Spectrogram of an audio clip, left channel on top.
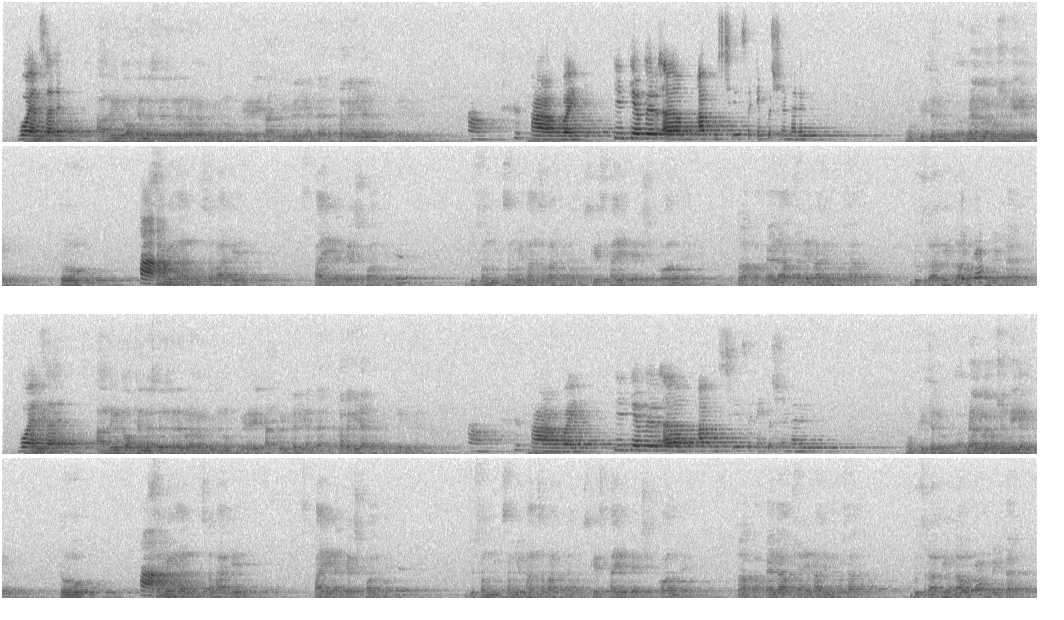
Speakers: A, on the left; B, on the right.
A: वो
B: हाँ
A: आंसर
B: वही आ-
A: है
B: आखिरी में दो ऑप्शन बचते हैं उसमें से थोड़ा कंफ्यूजन होके एक हाथ कोई निकल ही जाता है तुक्का लग ही जाता है कहीं कहीं पे <laughs>
A: हाँ
B: हम्म,
A: हाँ वही ठीक है फिर अ, आप पूछिए सेकंड क्वेश्चन मेरे लिए
B: ओके चलो अब मैं अगला क्वेश्चन ठीक है तो
A: हाँ
B: संविधान
A: हाँ
B: सभा के स्थायी अध्यक्ष कौन थे
A: हम्म,
B: जो संवि- संविधान सभा थी ना उसके स्थायी अध्यक्ष कौन थे तो आपका पहला ऑप्शन है
A: ठीक
B: राजेंद्र
A: है
B: प्रसाद दूसरा भीमराव
A: ठीक
B: अंबेडकर
A: है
